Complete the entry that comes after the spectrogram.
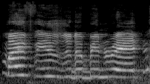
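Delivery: high, loud, laughing through the line. Real, not acted. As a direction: crack up while saying it. Laughing at her own punchline.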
